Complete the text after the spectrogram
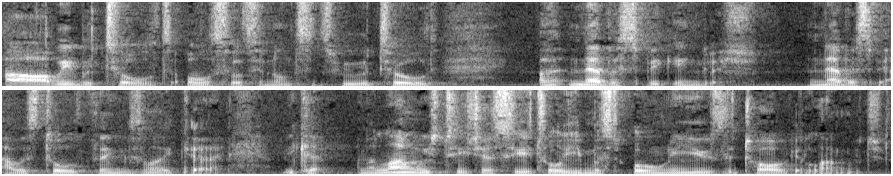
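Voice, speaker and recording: A very fast, somewhat breathy delivery in a dark, mellow tone. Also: man, very deep, low pitch for a man. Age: 50s. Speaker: school headteacher. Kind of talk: podcast interview. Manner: animated.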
